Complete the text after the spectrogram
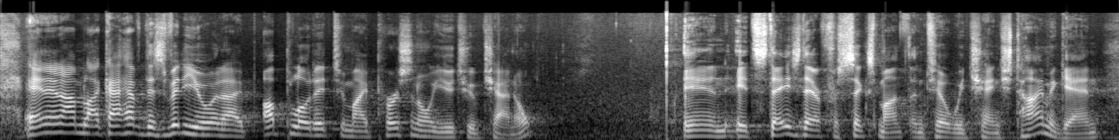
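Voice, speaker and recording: The speaker has a French accent and very wide pitch swings, with noticeable background noise behind the voice. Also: man, medium pitch for a man, moderate pace. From France, Paris. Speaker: marketing speaker. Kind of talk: conference presentation. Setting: stage with audience. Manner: conversational, many fillers.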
